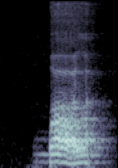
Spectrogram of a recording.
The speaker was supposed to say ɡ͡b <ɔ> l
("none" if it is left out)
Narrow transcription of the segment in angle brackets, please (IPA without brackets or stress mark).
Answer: ɔ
